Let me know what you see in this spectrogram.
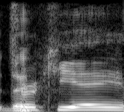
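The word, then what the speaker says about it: Türkiye: And how how do you pronounce Tur- Turkiye as well Turkiye?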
